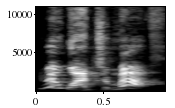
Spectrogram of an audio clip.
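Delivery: high, fast, laughing mock retort; a lightly hammed-up comic comeback through laughter; Bernie Mac style retort. Replaying his retort to the supervisor, high, fast and laughing. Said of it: "I think I did Bernie Mac on him".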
